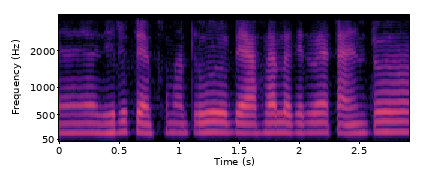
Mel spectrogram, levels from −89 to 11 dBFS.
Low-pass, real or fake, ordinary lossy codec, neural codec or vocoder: 3.6 kHz; fake; none; codec, 16 kHz, 2 kbps, FunCodec, trained on LibriTTS, 25 frames a second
